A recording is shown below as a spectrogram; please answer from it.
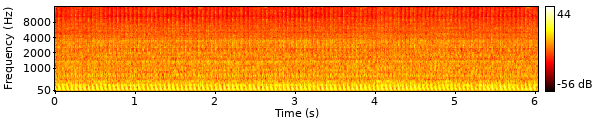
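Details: Dump-find Rugg carpet-cut tractor after carburetor cleaning, run outside; muffler toast, owner expects less backfire with a new one. Regular even firing thump at steady pace under light load, no misfires or popping; normal running.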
